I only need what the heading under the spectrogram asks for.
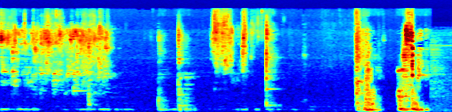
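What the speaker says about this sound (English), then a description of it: "Add a little bit of water." Water is poured into a pressure cooker in bursts, with splashing and trickling pours separated by short pauses, recorded close up and with no talking.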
